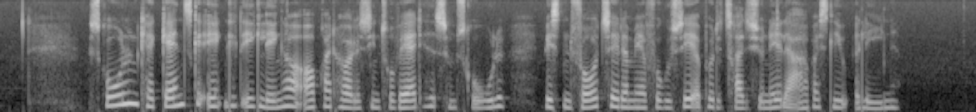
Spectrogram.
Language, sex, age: Danish, female, 46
